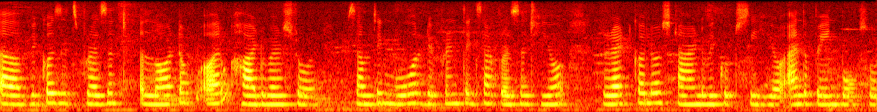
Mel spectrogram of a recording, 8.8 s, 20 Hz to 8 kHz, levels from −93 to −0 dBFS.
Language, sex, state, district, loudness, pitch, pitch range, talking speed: English, female, Punjab, Pathankot, -20 LUFS, 235 Hz, 230-250 Hz, 190 wpm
